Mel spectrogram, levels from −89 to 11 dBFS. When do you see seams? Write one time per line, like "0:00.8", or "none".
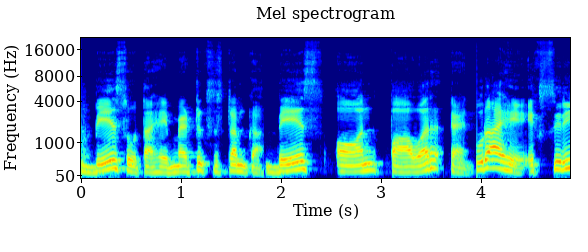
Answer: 0:01.8
0:03.8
